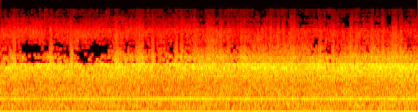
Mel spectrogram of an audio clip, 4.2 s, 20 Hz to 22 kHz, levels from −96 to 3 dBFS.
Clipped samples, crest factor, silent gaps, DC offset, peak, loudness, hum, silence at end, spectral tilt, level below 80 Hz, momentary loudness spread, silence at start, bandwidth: under 0.1%; 12 dB; none; 4%; -8 dBFS; -18 LUFS; none; 0 s; -2 dB/octave; -46 dBFS; 3 LU; 0 s; 16.5 kHz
